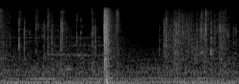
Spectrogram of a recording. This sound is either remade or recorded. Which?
recorded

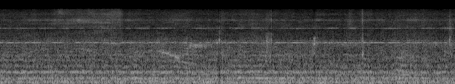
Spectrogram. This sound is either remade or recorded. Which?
remade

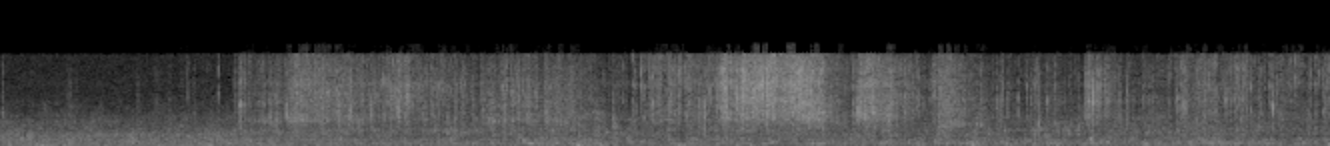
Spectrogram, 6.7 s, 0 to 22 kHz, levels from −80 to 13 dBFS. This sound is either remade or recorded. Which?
recorded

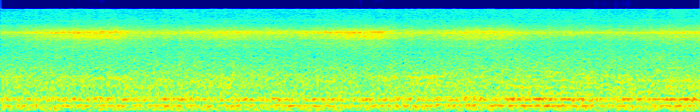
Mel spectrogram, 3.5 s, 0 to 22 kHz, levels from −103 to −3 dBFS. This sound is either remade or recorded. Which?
remade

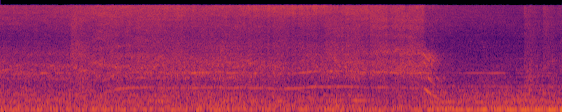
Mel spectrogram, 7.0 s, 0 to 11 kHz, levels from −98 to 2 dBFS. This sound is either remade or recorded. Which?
remade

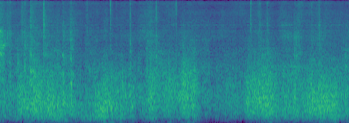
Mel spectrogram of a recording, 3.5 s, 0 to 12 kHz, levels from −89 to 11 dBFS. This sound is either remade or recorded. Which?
remade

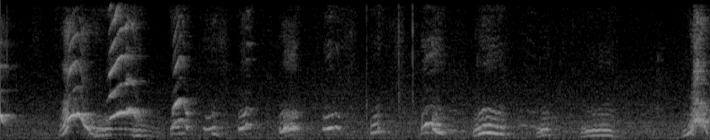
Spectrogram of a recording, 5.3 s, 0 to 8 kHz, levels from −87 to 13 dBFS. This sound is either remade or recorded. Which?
recorded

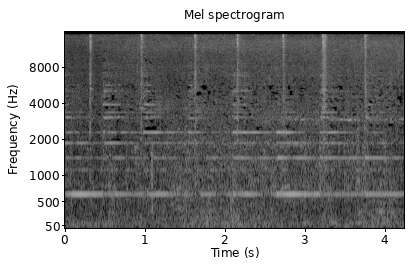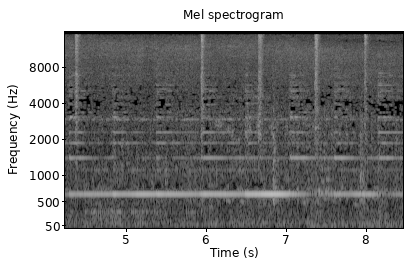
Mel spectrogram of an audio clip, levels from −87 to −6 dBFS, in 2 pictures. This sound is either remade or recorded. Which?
recorded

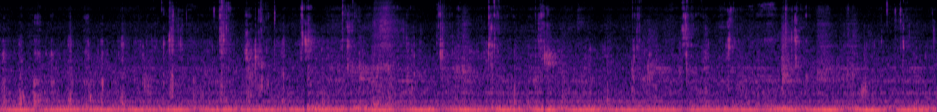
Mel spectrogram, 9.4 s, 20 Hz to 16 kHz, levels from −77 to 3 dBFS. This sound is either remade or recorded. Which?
recorded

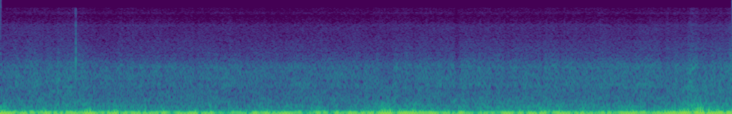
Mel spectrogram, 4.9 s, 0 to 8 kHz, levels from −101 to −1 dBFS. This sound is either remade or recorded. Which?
remade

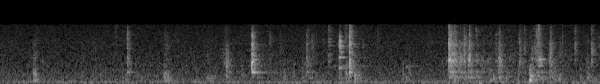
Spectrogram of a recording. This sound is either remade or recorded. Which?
recorded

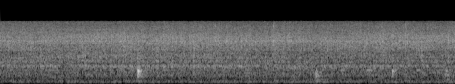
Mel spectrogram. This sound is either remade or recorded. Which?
recorded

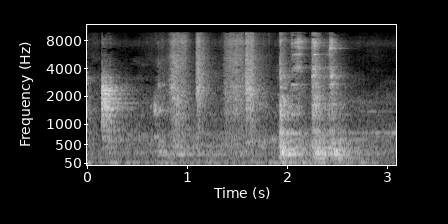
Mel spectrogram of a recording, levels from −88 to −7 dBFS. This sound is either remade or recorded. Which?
recorded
